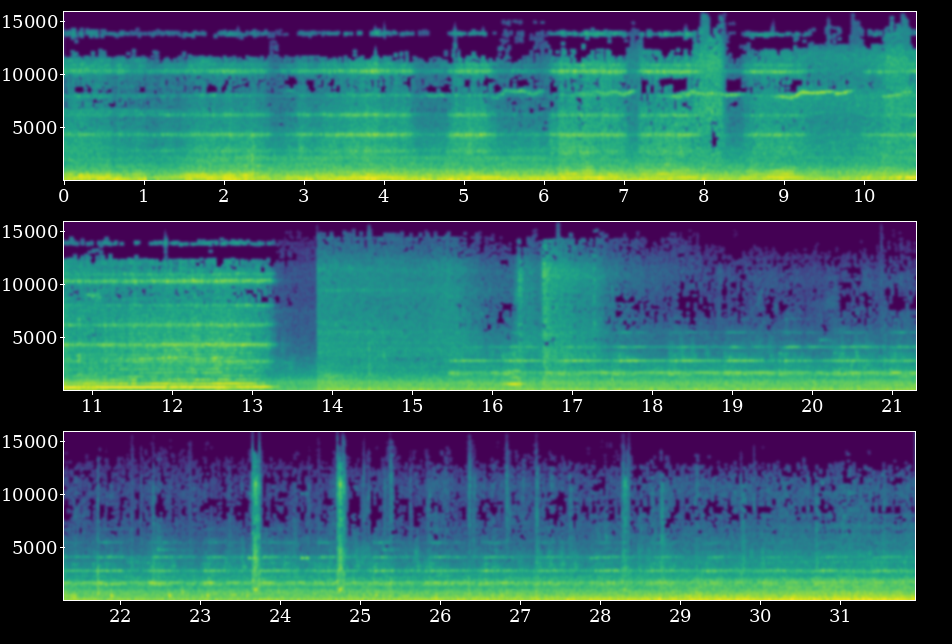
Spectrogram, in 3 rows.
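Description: Amtrak passenger train of stainless-steel Amfleet coaches rolling past. A low pitched tone with overtones sounds through the first half and steps up in pitch, then cuts off suddenly about 13 seconds in. A steady high whine follows, with a few sharp clicks of wheels over the rails.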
